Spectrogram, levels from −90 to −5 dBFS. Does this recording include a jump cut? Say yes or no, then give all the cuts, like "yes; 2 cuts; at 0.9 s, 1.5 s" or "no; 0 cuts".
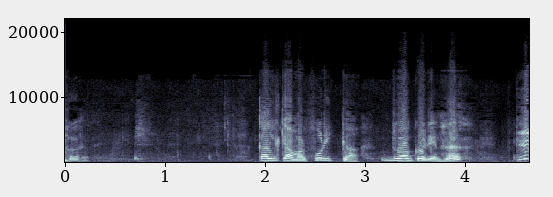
no; 0 cuts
